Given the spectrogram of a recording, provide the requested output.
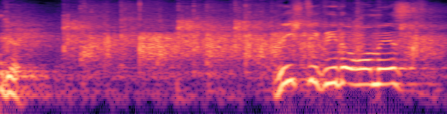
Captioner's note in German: Beifall AfD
